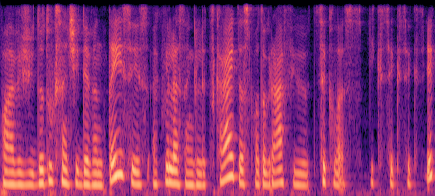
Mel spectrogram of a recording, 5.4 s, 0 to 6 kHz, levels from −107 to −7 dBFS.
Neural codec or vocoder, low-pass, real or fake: none; 5.4 kHz; real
